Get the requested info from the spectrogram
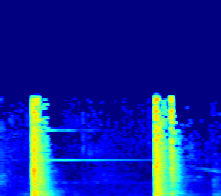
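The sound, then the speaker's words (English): Two loud, sharp metallic blows about a second apart, a hammer smashing the padlock on a small brown metal cash box in a flat in the morning, each ending in a brief clattering ring, with silence around them. “carrying a small brown metal cash box with a padlock. Finds a hammer. Raises, smashes, down.”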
